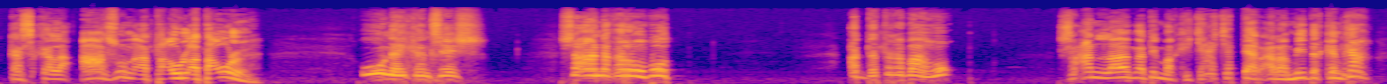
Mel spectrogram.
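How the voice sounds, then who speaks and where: A man's voice: very high-pitched, very animated, measured pace, gravelly, pauses often, sharp tone, breathy edge, no echo, studio quality, exaggerated voice. A man acting an exasperated boyfriend worn down by a clingy partner in an Ilocano comedy drama, with an Ilocano Filipino accent and a complaining, whining delivery. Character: exasperated, hard-pressed boyfriend of a clingy woman.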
